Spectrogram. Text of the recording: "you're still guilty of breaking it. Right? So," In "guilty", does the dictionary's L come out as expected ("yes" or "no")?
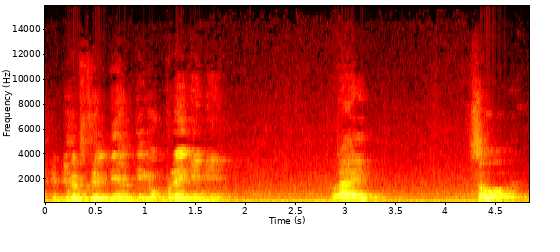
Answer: no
